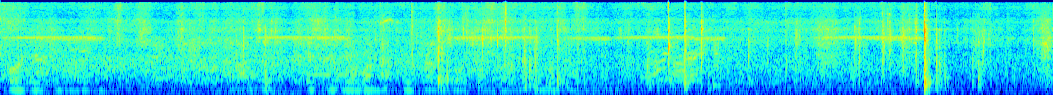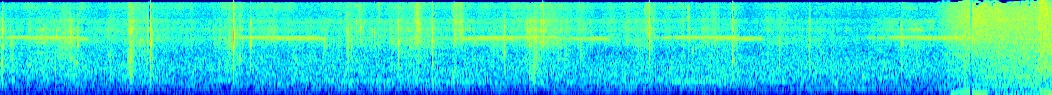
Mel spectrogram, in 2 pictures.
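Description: Players call out across an open field at a distance.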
